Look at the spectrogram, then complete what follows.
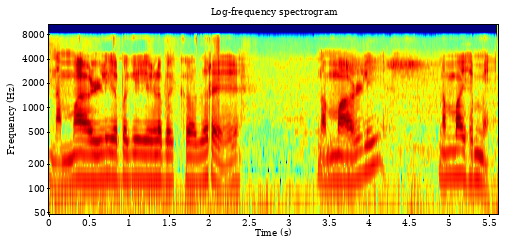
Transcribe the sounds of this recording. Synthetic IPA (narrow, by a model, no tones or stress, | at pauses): nɐmːɐɐɭːijɐbɐɡːe̞eːɭɐbeːkaːd̪ɐɾe̞ | nʔɐ̰mːɐɐɭːi | nɐmːɐɦemːe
